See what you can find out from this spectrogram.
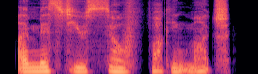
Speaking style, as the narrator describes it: murmurs

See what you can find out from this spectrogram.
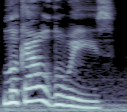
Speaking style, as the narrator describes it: Suddenly, Jean cried out

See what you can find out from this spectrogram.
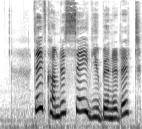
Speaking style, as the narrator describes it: cried Mr

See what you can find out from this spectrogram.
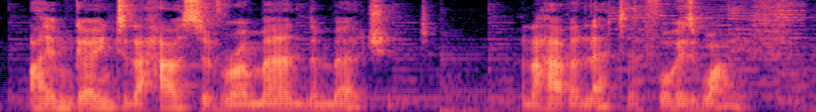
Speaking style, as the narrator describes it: he said

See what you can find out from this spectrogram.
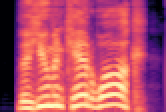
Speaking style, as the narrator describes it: cried Tarek and Reuven

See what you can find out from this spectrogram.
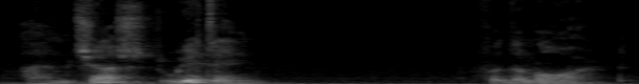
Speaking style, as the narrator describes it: she said again softly

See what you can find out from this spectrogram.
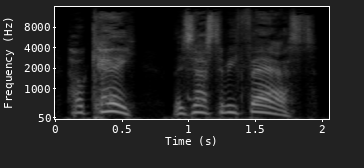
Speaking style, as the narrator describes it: shouted to Kelly

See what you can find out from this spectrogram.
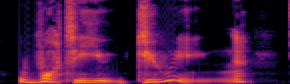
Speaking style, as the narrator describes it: Draco hissed

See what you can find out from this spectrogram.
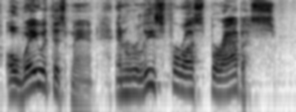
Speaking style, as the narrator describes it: they all cried out together, saying

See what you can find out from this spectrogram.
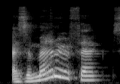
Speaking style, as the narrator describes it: said Rabbit

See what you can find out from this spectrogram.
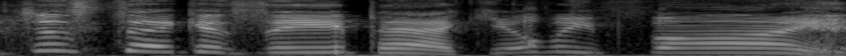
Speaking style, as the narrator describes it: They are one of them shouting

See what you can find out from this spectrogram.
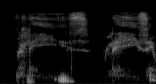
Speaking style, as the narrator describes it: he whispered

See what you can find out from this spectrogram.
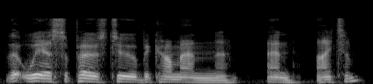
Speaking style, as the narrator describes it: he said slowly

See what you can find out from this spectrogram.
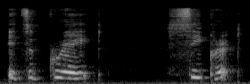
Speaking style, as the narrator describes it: she said slowly

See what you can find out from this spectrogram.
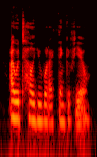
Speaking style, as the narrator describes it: he said very softly

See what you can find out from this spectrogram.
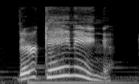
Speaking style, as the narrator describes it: shouted the humbug, wishing he'd never looked back

